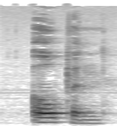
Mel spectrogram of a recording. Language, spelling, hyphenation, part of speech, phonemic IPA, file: Dutch, open, open, adjective / verb, /ˈoː.pə(n)/, Nl-open.ogg
- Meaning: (adjective) 1. open, not closed 2. open for business 3. open, receptive; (verb) inflection of openen: 1. first-person singular present indicative 2. second-person singular present indicative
